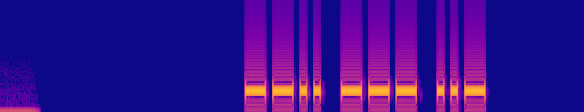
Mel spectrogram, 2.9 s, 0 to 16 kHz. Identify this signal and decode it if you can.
Morse code, heard as a keyed tone, about 36 wpm, 700 Hz. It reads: ZOU
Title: USA Call Sign Postfixes - 3 Letters 35wpm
